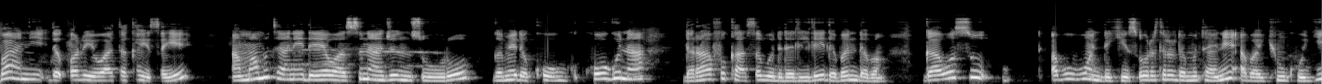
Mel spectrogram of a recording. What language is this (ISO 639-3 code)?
hau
